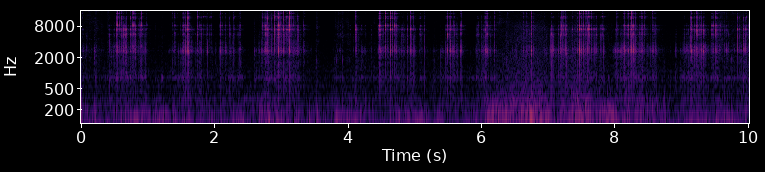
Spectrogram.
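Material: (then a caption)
Glass. A medium glass mason jar with a metal lid, filled with buttons, is turned and tilted by hands with long dark nails so the buttons tumble and rattle inside. Bright, clicking clatter comes in repeated bursts separated by brief quiet gaps, with very little low end.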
